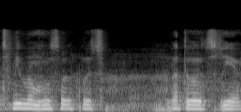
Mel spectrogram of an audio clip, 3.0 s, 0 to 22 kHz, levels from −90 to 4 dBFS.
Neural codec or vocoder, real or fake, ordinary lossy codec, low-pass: codec, 16 kHz, 1 kbps, FunCodec, trained on LibriTTS, 50 frames a second; fake; none; 7.2 kHz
